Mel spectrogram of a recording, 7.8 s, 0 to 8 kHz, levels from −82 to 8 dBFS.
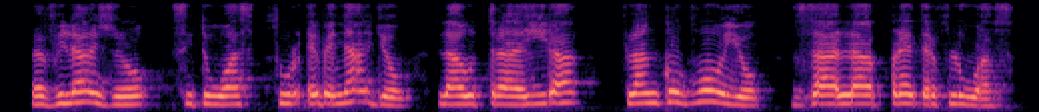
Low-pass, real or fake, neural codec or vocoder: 7.2 kHz; fake; codec, 16 kHz, 4 kbps, FunCodec, trained on LibriTTS, 50 frames a second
